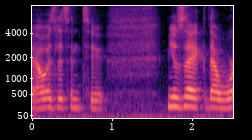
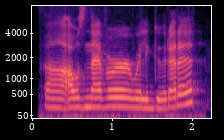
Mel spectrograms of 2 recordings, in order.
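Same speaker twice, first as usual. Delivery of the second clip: misplaced stress, leaning on it and never. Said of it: "Thais stresses the unimportant pronoun it".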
